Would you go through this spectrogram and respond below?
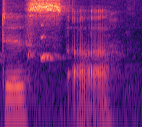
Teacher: in the word disappointed, we stress on the point syllable. And I can either say disappointed with a T, like with wanted, or disappointed.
